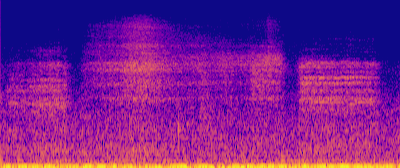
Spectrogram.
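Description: A person's long, soft breath out over a steady low hum.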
